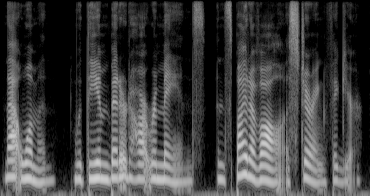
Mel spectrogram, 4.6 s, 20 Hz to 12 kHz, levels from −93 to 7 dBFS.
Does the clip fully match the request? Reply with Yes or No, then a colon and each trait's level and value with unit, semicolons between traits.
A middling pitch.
No: high, 215 Hz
